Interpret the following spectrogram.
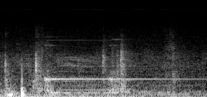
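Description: A couple of quick knocks of things handled on an office desk, followed by a faint steady tone held for about two seconds over a low room rumble.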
